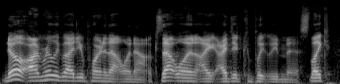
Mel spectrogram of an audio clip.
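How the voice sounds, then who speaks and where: A man co-hosting a casual manga readalong podcast, feeling his way through his points in halting phrases. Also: fairly high pitch, expressive, bright, forceful tone, clean tone. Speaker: podcast co-host.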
